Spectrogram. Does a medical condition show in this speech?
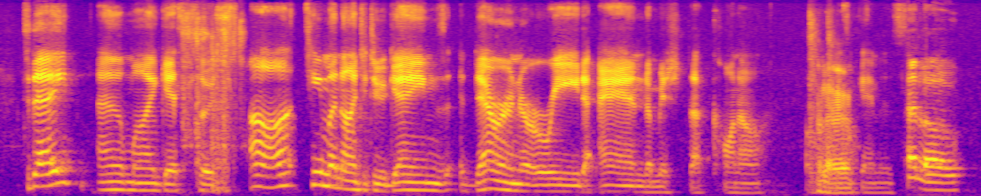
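No.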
